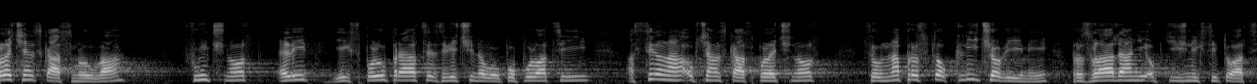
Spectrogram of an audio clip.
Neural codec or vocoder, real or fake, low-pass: none; real; 7.2 kHz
